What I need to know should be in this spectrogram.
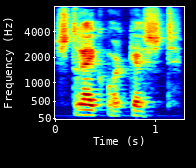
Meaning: a string orchestra
- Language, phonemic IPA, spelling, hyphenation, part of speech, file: Dutch, /ˈstrɛi̯k.ɔrˌkɛst/, strijkorkest, strijk‧or‧kest, noun, Nl-strijkorkest.ogg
